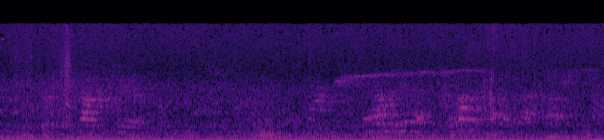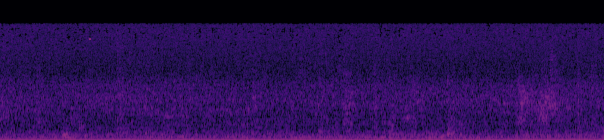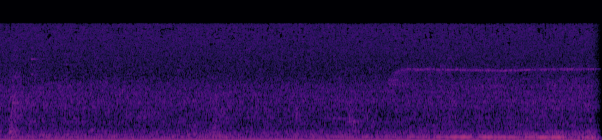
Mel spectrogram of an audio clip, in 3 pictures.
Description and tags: Apartment roomtone, staircase walla
room, indoors, neighbours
